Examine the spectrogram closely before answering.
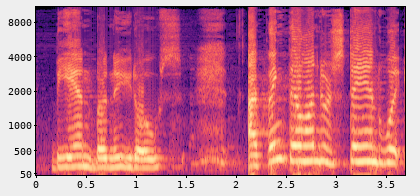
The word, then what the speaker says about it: bienvenidos: And I did put in there that you put your accent on the knee and that the D is like okay.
